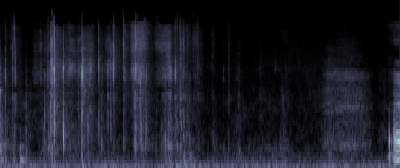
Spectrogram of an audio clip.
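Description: Foil Pokémon booster-pack wrapper crinkling and tearing as it is pulled open by hand: a run of sharp crackles over the first two seconds, then only faint rustling.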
